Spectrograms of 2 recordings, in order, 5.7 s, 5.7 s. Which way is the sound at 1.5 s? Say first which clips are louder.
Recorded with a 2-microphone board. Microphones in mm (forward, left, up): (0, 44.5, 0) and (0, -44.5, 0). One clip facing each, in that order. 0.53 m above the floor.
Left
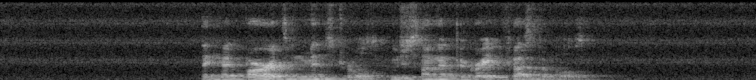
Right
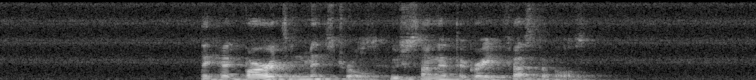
Right 6 dB; 60° right (ahead or behind).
